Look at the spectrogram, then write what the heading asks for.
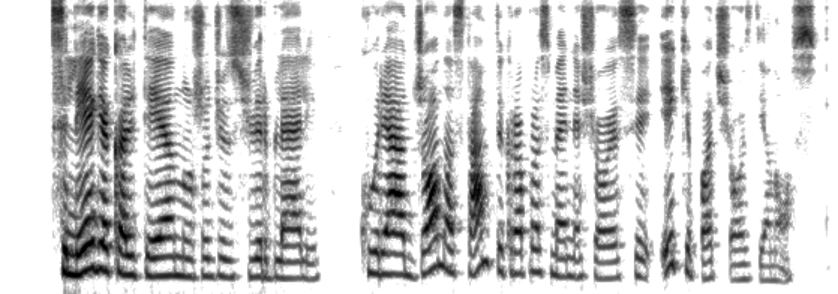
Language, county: Lithuanian, Šiauliai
